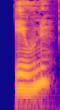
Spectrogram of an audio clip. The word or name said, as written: evne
